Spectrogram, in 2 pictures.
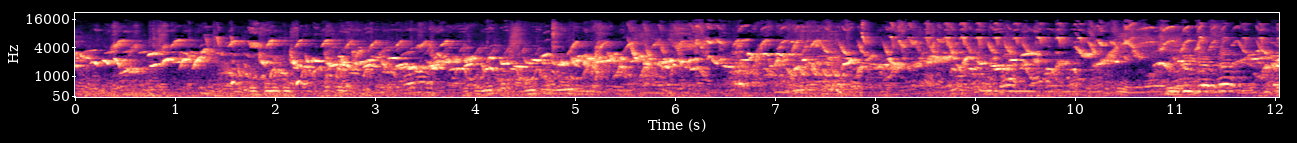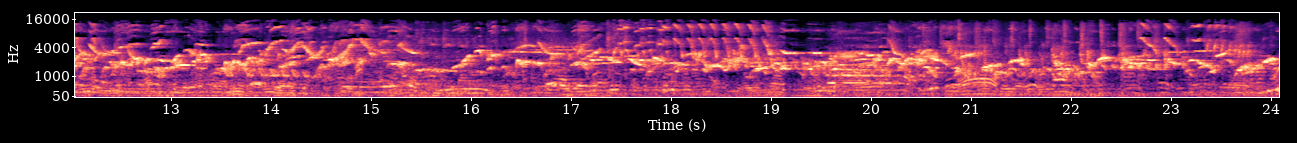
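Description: Several caged songbirds, white-rumped shamas among them, singing at once: a dense, unbroken tangle of loud whistles and fast trills with no pause.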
